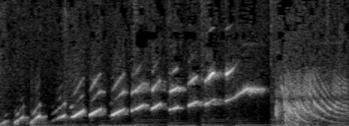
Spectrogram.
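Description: Comic sound effect: a quick run of about ten short rising swoops, each pitched higher than the last, climbing for about a second and a half and stopping just before the end.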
